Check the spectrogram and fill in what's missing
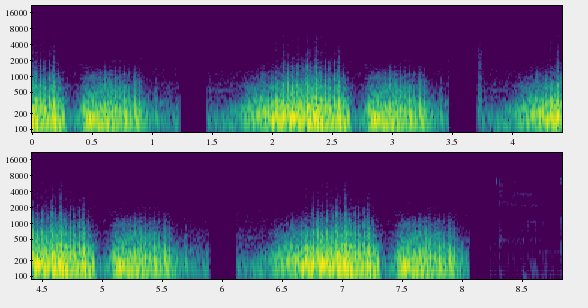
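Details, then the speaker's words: Pleural friction rub from a paediatric teaching demonstration of abnormal lung sounds: rough, grating, creaking, leather-like sounds repeating through both inspiration and expiration with each breath. "um barulho parecido com um rangido ou flexão de couro que pode ser auscultar o tanto na expiração quanto na inspiração e ele será melhor auscultar o nascer em períodos e posteriores do tórax estando relacionado a processos inflamatórios neoplasias ou derrame pleural extenso"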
